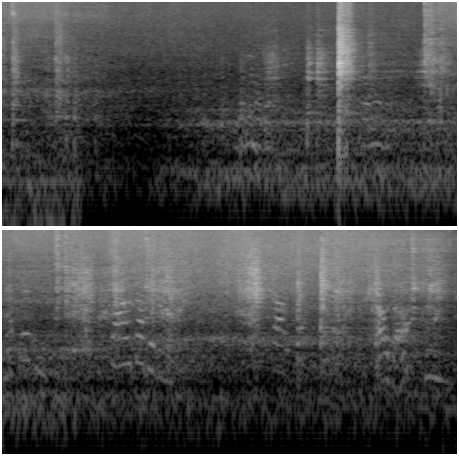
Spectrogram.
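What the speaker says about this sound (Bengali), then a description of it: "কড়াইতে মাছের মাথাগুলো দিয়ে দিচ্ছি।" Broken catla fish heads drop into a hot wok with capsicum and tomato: a loud hiss bursts up, then a busy sizzle continues with scraping stir strokes and spitting bubbles throughout.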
